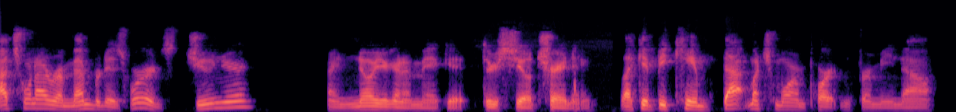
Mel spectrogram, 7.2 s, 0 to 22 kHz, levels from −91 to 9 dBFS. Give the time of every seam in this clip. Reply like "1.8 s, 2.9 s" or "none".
4.6 s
